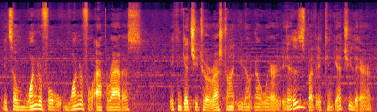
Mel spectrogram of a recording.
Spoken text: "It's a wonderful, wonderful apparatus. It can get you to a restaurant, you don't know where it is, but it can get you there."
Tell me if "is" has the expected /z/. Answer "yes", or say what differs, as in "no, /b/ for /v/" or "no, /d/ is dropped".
yes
